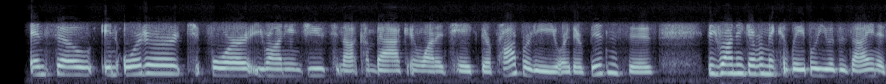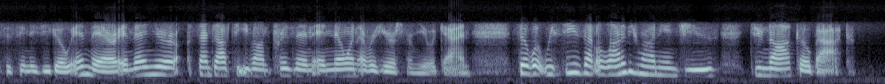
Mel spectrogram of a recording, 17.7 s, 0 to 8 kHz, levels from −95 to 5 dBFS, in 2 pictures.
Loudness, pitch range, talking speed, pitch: -23 LUFS, 180-270 Hz, 230 wpm, 220 Hz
